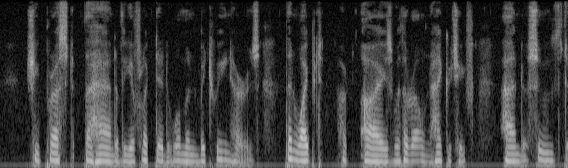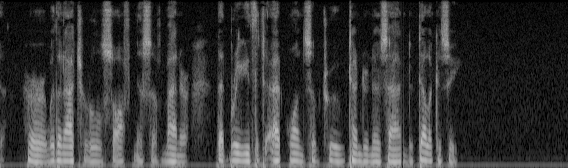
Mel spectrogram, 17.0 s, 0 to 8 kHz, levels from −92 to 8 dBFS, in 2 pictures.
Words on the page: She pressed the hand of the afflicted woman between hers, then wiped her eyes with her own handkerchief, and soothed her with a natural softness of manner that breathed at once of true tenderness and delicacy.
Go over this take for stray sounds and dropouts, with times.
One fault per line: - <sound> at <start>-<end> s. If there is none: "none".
- dropout at 14.5-14.6 s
